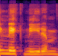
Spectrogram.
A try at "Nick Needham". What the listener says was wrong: Because you don't pronounce the H. No, you said Needham. You say need ham all the time. Like you need ham. No, it's need him.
